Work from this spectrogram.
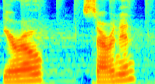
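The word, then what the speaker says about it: Eero Saarinen: don't know now you know I believe it's pronounced Euro serenin and he is Infamous born in 1910 he passed in 1961 yeah he was young only 51.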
